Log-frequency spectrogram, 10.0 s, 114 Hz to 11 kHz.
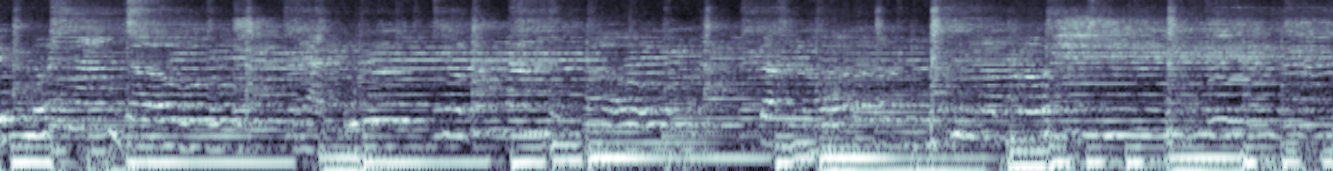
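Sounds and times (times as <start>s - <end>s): guitar: 0.0s - 10.0s
held bass notes: 0.0s - 10.0s
live band playing: 0.0s - 10.0s.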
